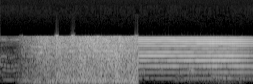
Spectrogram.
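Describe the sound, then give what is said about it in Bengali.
A passing train gives a broad, loud rushing rumble, then a steady sustained horn tone takes over for the second half. “এটা কিসের আওয়াজ আসছে? রেলগাড়ি। জি হ্যাঁ, এটা রেলগাড়ি এসেছে।”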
